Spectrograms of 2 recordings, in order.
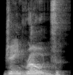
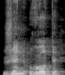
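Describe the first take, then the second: First: The name is said with an American pronunciation. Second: The name is said with a French pronunciation. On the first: "as Americans would pronounce it" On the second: "as the French would say"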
